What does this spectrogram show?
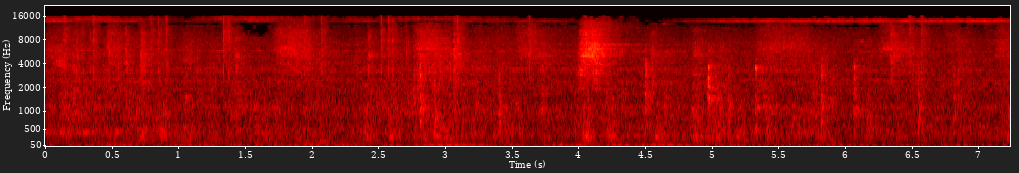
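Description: Onboard running sound of a JR East 719 series electric multiple unit: steady wheel-on-rail noise with irregular clicks as the wheels pass over rail joints.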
